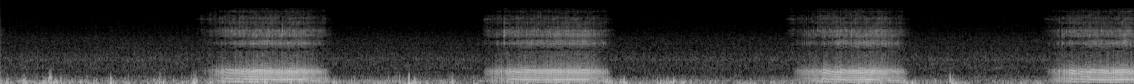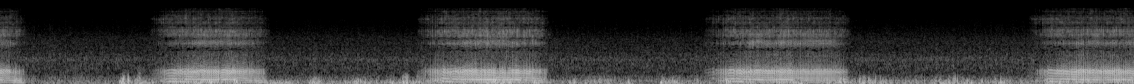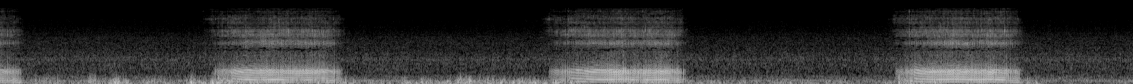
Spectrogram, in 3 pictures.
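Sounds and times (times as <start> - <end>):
man snoring loudly: 2.0 - 3.4, 4.8 - 6.2, 7.9 - 9.2, 10.4 - 11.7, 12.8 - 14.1, 15.5 - 16.9, 18.4 - 19.9, 21.6 - 23.0, 24.7 - 26.2, 28.1 - 29.6, 31.6 - 33.0.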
